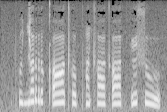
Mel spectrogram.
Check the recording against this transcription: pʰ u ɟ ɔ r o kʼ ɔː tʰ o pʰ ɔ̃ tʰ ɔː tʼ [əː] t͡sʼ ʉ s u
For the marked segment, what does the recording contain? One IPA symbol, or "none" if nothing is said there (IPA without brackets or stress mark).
ɔː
